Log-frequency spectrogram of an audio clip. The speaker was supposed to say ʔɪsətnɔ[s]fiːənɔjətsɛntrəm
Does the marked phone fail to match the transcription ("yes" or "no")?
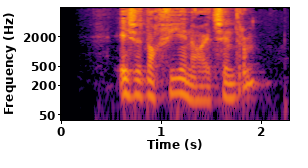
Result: yes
